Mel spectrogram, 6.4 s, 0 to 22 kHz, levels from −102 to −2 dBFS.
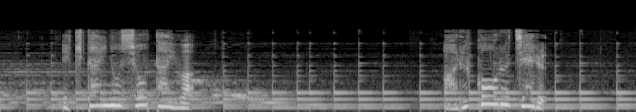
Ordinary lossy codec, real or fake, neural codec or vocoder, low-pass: none; real; none; 7.2 kHz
